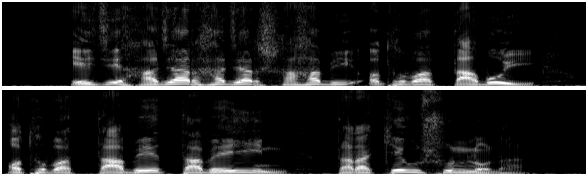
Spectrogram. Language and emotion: Bengali, neutral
